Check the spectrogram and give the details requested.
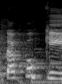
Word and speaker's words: tteokbokki: I did say it wrong it's okay so tafuki is a Korean rice cake and it's usually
